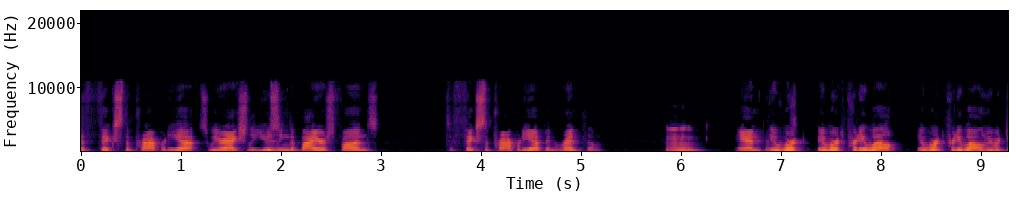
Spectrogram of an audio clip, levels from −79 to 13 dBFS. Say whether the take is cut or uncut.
uncut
